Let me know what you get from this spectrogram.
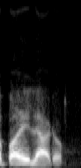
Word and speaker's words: Padellaro: Es un, es un nombre italiano. Se escribe Padellaro con doble L, pero se pronuncia Padelaro.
